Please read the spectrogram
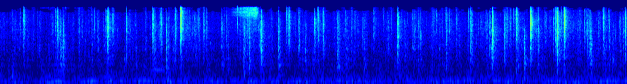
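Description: Faint crackling of a wood campfire: irregular small pops and snaps from the burning wood.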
